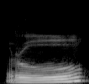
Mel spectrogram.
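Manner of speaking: RU drawn out, dipping then rising; long swung RU; long third tone. Shown as a demonstration. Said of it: "nada tiga lebih panjang".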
